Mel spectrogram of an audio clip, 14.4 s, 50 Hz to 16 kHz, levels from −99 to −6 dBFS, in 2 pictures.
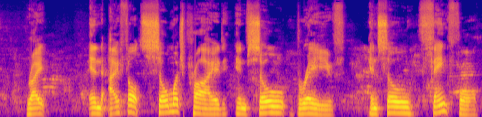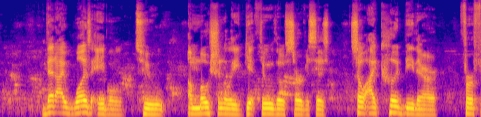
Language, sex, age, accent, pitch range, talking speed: English, male, 20-39, American, 125-145 Hz, 120 wpm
